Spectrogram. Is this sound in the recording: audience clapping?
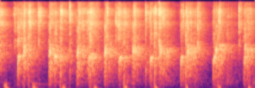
yes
